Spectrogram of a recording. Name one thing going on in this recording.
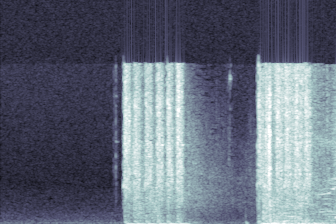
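A gun fires a quick burst of shots.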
